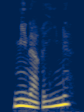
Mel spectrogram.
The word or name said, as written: minarine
